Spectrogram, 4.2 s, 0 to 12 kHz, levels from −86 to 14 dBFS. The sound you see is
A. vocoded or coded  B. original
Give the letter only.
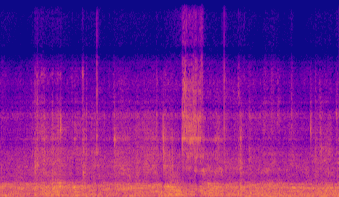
A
